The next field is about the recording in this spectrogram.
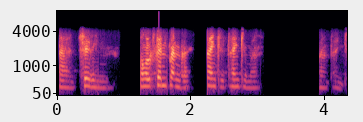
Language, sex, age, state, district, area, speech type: Tamil, female, 30-45, Tamil Nadu, Tiruchirappalli, rural, conversation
